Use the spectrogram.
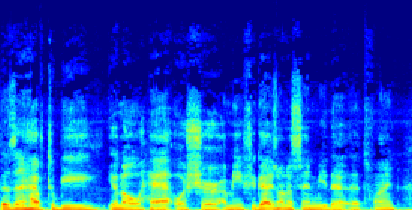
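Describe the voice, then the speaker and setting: His voice is somewhat breathy and sits at a medium pitch for a man. The man's pitch varies in an ordinary way. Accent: Brazilian. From Brazil. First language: Portuguese. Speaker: tow truck owner and vlogger. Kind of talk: casual tutorial. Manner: halting, many fillers.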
